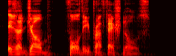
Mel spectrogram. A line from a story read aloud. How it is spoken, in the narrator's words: he said firmly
